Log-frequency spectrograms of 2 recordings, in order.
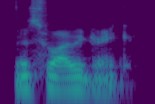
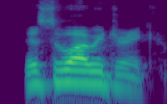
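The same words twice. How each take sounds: First: 1 low mutter. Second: Said in the usual way. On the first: Real, not acted. Muttered repeat of the line.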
